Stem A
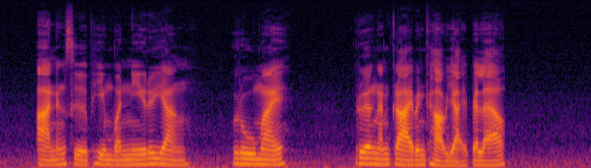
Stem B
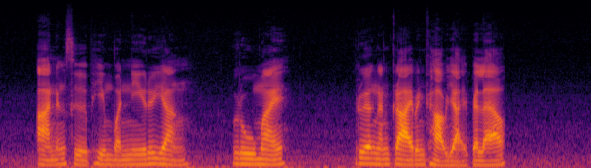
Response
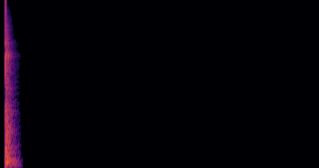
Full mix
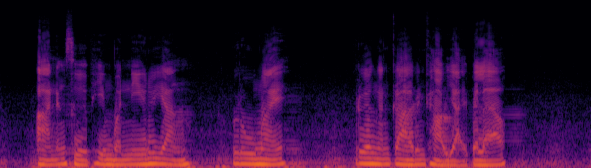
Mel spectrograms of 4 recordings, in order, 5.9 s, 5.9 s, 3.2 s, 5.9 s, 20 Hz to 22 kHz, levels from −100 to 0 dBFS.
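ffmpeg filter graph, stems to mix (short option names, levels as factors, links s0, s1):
-filter_complex "[0:a]lowpass=1400,bandreject=f=95.83:t=h:w=4,bandreject=f=191.66:t=h:w=4,bandreject=f=287.49:t=h:w=4,bandreject=f=383.32:t=h:w=4,bandreject=f=479.15:t=h:w=4,bandreject=f=574.98:t=h:w=4,bandreject=f=670.81:t=h:w=4,bandreject=f=766.64:t=h:w=4,bandreject=f=862.47:t=h:w=4,bandreject=f=958.3:t=h:w=4,bandreject=f=1054.13:t=h:w=4,bandreject=f=1149.96:t=h:w=4,bandreject=f=1245.79:t=h:w=4,bandreject=f=1341.62:t=h:w=4,bandreject=f=1437.45:t=h:w=4,bandreject=f=1533.28:t=h:w=4,bandreject=f=1629.11:t=h:w=4,bandreject=f=1724.94:t=h:w=4,bandreject=f=1820.77:t=h:w=4,bandreject=f=1916.6:t=h:w=4,bandreject=f=2012.43:t=h:w=4,bandreject=f=2108.26:t=h:w=4,bandreject=f=2204.09:t=h:w=4,bandreject=f=2299.92:t=h:w=4,bandreject=f=2395.75:t=h:w=4,bandreject=f=2491.58:t=h:w=4,bandreject=f=2587.41:t=h:w=4,bandreject=f=2683.24:t=h:w=4,bandreject=f=2779.07:t=h:w=4,bandreject=f=2874.9:t=h:w=4,bandreject=f=2970.73:t=h:w=4,aeval=exprs='val(0)*pow(10,-18*(0.5-0.5*cos(2*PI*2.7*n/s))/20)':c=same,volume=0.841[s0];[1:a]dynaudnorm=f=140:g=5:m=1.68,volume=0.251[s1];[s0][s1]amix=inputs=2:normalize=0,equalizer=f=290:w=3.7:g=-6,acrossover=split=210|3000[s2][s3][s4];[s3]acompressor=threshold=0.00251:ratio=2[s5];[s2][s5][s4]amix=inputs=3:normalize=0,asoftclip=type=tanh:threshold=0.0224"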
